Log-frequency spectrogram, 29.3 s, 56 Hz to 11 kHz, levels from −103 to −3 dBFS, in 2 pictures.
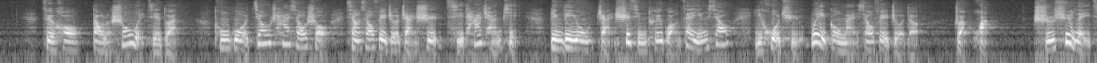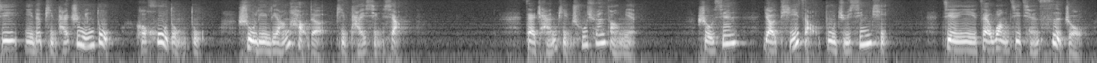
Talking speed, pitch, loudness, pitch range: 195 characters per minute, 365 Hz, -18 LUFS, 345-370 Hz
